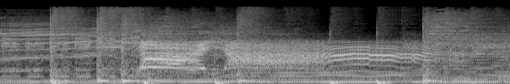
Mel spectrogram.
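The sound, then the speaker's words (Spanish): A rock singer lets out a long, high, raspy scream over loud distorted guitars and pounding drums, the wail held for several seconds inside the full band mix, in a song played on the radio. “Ahora viene el grito.”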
